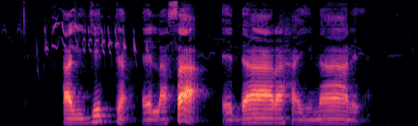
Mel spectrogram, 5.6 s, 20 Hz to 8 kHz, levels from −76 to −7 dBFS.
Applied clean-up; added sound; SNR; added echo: none; Bird vocalization, bird call, bird song; 19 dB; none.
